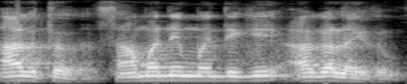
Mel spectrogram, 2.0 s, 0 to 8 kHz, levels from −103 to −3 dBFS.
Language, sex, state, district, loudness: Kannada, male, Karnataka, Bijapur, -17 LUFS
